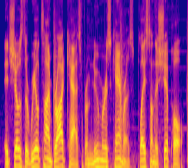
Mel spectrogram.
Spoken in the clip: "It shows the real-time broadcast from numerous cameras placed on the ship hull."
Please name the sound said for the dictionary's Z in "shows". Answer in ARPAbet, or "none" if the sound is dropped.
Z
